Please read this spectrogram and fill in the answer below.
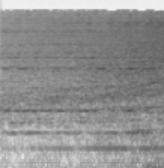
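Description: Film-score drone: a deep, steady electronic rumble with a few held tones above it, growing slightly louder near the end.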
